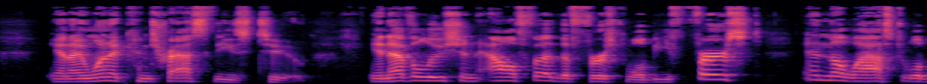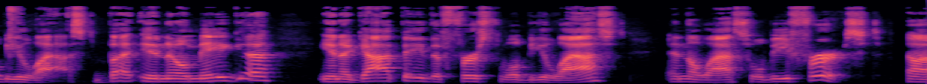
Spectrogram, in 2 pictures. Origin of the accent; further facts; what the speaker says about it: Chicago, Illinois, United States; I'm from Chicago.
